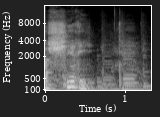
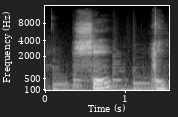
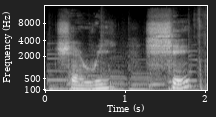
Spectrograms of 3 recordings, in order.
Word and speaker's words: chérie: You say ma chérie. Mon ou ma chérie. Chérie. Not chérie. Chérie. Ri.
